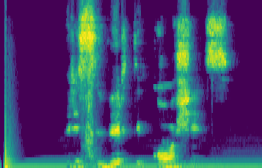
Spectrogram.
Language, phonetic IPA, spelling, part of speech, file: Lithuanian, [prʲɪsʲɪˈvʲɪrʲ tʲɪ ˈkoːʃʲeːs], prisivirti košės, phrase, Lt-prisivirti košės.ogg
